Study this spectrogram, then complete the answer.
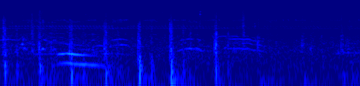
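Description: Footsteps patter quickly on stone steps.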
